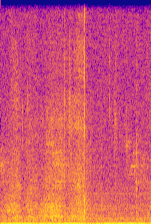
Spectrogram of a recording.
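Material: Nothing is struck.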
